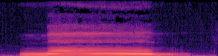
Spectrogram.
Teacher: the front of the tongue simply goes up to the roof of the mouth for the N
